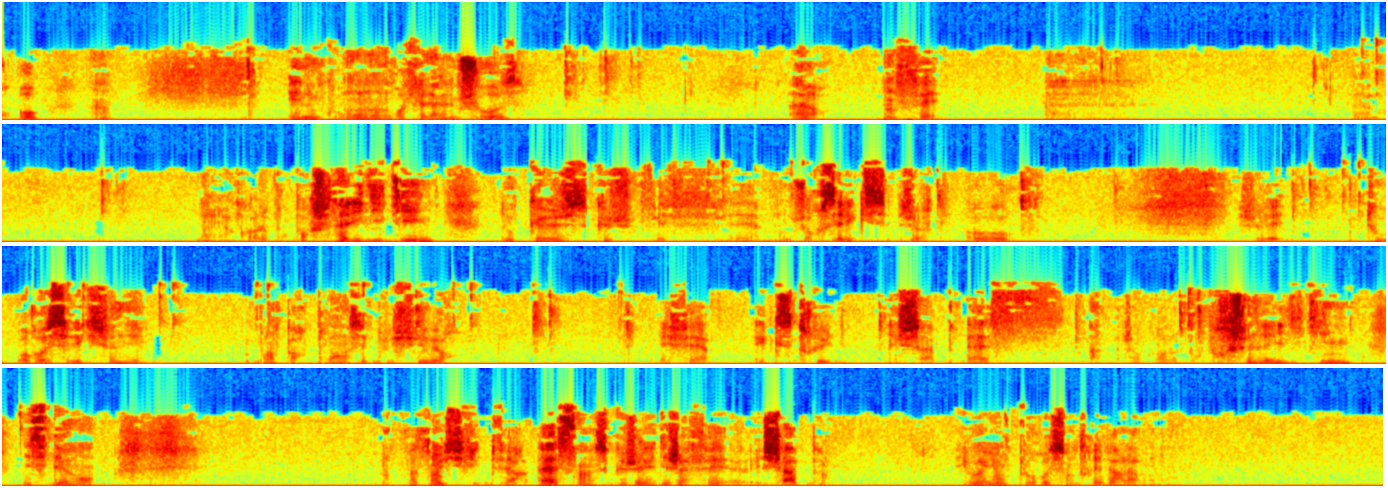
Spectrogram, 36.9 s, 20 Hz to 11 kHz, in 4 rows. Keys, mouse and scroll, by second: 4.3 ctrl+z, 7.6 o, 9.3 right click, 10.2 g, 14.2 right click, 16.3 a, 18.4-23.5 right drag, 24.1 e, 25.1 s, 26.6 o, 30.9 s, 34.8 click, 35.2-36.8 middle drag.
